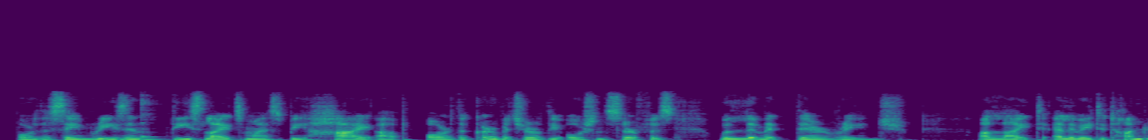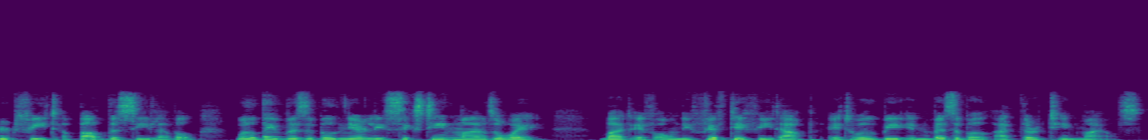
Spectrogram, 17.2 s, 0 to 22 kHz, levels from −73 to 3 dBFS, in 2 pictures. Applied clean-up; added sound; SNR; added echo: neural mask model DeepFilterNet 3.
